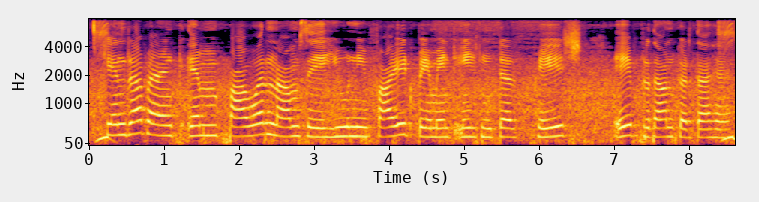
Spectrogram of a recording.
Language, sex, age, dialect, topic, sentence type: Hindi, female, 25-30, Awadhi Bundeli, banking, statement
